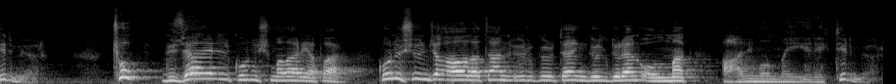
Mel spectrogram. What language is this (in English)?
Turkish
